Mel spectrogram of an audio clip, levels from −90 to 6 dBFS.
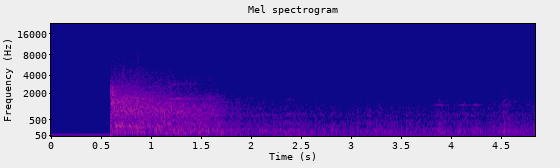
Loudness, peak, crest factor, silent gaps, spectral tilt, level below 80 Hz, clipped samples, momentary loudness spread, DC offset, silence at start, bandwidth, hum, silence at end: -56 LUFS; -38 dBFS; 22 dB; none; -5.5 dB/octave; -78 dBFS; under 0.1%; 17 LU; under 0.1%; 0 s; 13.5 kHz; none; 0 s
